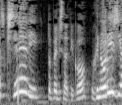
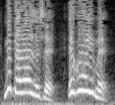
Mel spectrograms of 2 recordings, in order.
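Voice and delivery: proclaiming; 6 semitones higher, 5 dB louder than usual. Retold or imitated. Christ's voice after trial.

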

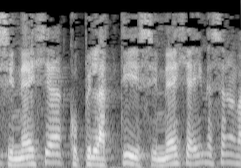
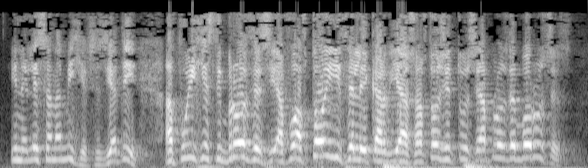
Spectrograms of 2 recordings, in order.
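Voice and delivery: louder, higher, with rising fervour; fervent preaching; 8 semitones higher, 4 dB louder than usual. Acted. Preacher to congregation, loud fervent preaching. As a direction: drive the point home to the congregation.

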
